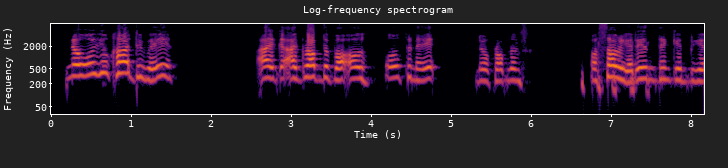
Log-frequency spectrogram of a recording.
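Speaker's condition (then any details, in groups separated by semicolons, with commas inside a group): Cerebral palsy; all four limbs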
